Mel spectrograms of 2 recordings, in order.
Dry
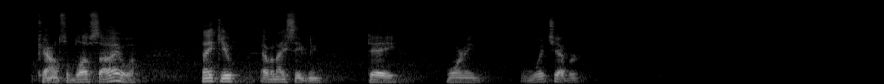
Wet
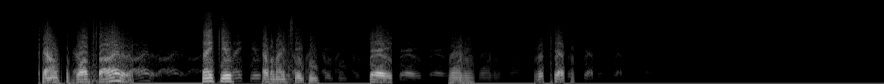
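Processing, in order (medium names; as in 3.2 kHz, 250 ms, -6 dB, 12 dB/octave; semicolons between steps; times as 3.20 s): hysteresis with a dead band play -29.5 dBFS; band-passed feedback delay 294 ms, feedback 45%, band-pass 1.3 kHz, level -17 dB; trim +5.5 dB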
